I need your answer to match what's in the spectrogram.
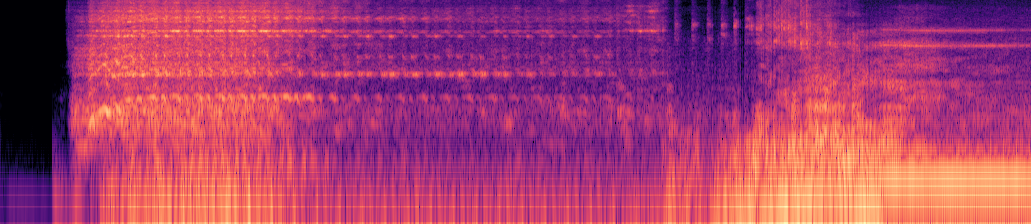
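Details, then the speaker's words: Kohler marine genset on a boat, test run with the shield off right after a spark plug change. It cranks and catches, runs slightly ragged, then gives a sharp pop. A slight misfire and backfire on startup. "Running pretty smoothly. It had a little mist in it, a little backfire as well."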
